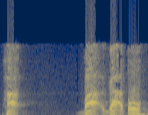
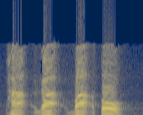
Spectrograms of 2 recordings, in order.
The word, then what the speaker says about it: Bhagavato: Cái chữ đó là nhiều người hay đọc nhầm lắm. Nhiều khi là pha vạ gạ tô, tức là đọc thật ấy, mà quen rồi bây giờ cứ đọc hoài ấy, mà phải đọc, phải phát âm cho thật đúng là pha gạ vạ tô.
